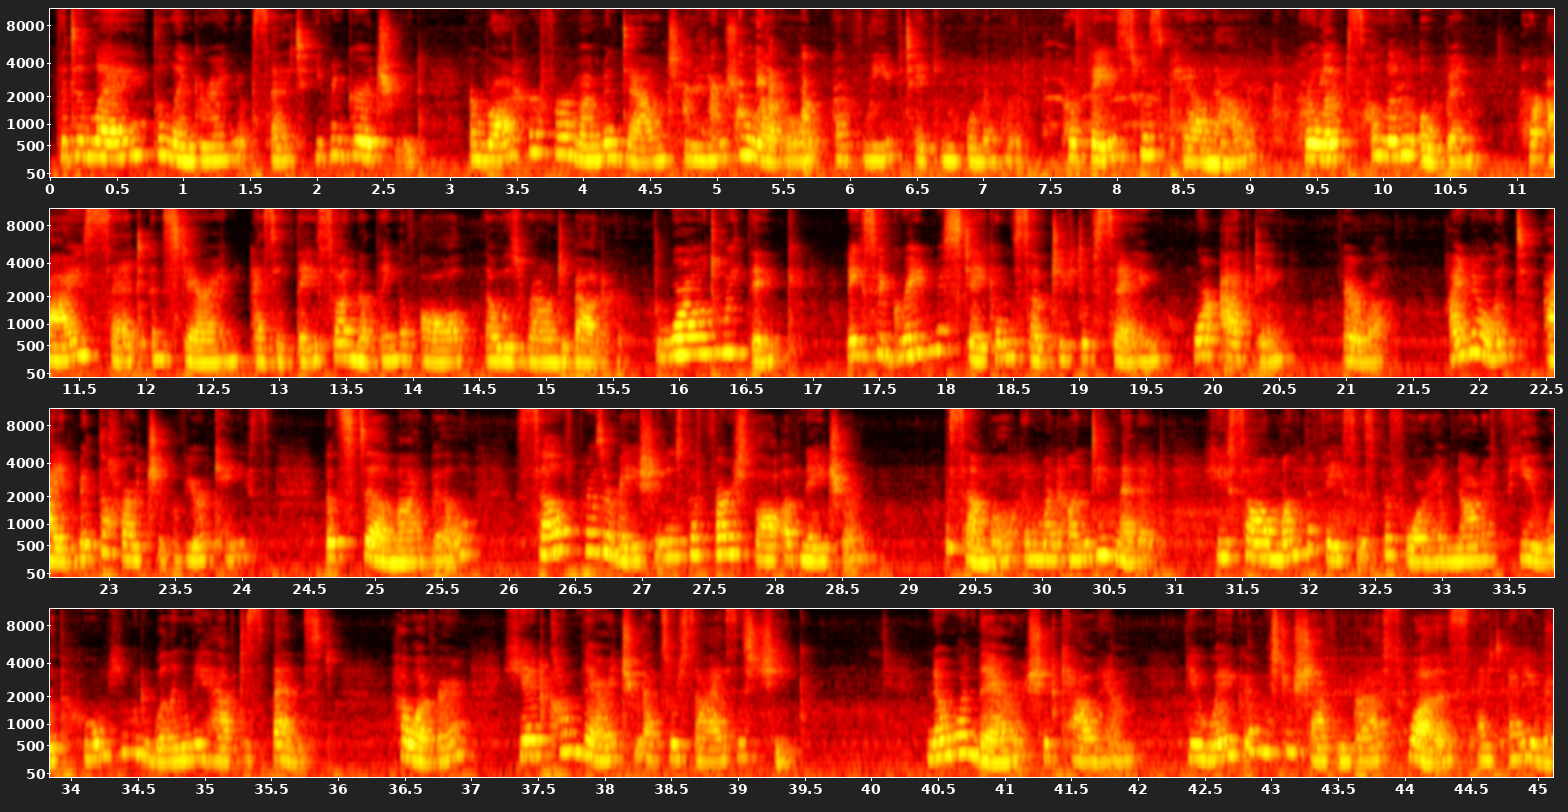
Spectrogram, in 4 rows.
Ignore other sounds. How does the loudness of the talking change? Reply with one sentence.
The loudness of the talking stays about the same.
